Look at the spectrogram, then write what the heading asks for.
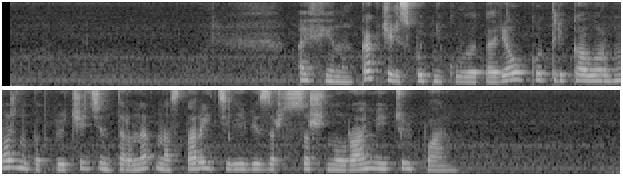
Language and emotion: Russian, neutral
